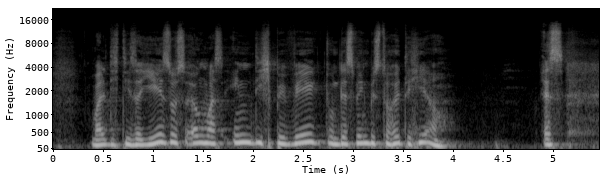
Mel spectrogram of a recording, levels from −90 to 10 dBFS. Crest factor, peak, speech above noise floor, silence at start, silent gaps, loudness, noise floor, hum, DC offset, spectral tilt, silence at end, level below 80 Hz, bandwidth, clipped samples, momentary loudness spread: 14 dB; -12 dBFS; 30 dB; 0.05 s; none; -26 LUFS; -56 dBFS; none; under 0.1%; -6.5 dB/octave; 0 s; -58 dBFS; 13.5 kHz; under 0.1%; 5 LU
